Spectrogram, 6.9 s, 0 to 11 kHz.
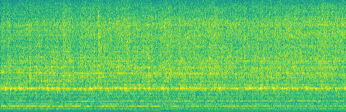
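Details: VW Golf 6 1.4 TSI 122 HP, first cold start after the night: loud, even exhaust rumble with turbocharger whistle clearly heard for about 20-30 seconds of raised idle before quieting; normal cold-start catalytic converter heating.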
